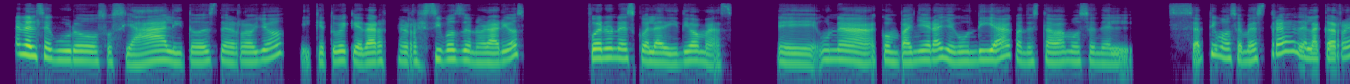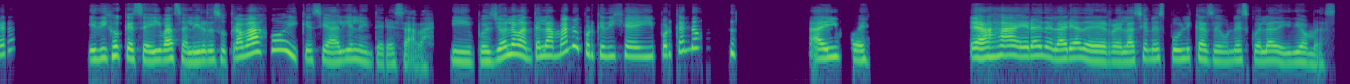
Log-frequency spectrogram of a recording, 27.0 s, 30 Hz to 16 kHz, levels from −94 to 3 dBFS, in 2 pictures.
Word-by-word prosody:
en 295 -1 0
el 255 -3 +8
seguro 185 -5 -1
social 165 +2 0
y 155 - -5
todo 160 +1 -3
este 170 -1 -3
rollo 165 - -2 0.2
y - - -13
que 160 - -8
tuve 175 +3 -1
que 165 -3 -1
dar, 165 +3 +2
eh, 165 - -3
recibos 195 +4 -3
de 185 - 0
honorarios. 160 - -1 0.7
Fue 210 - +4
en 215 - +1
una 215 -1 +1
escuela 175 -5 -1
de 155 - -1
idiomas, 165 0 -3 0.5
eh, 150 -3 -3
una 180 -5 +1
compañera 175 +3 -1
llegó 170 -5 -2
un 170 0 -6
día 190 +7 +1
cuando 165 -4 -5
estábamos 165 +1 -4
en 155 -1 -6
el 145 -1 -6 0.4
séptimo 240 -8 -4
semestre 210 - -2
de 320 - -2
la - - +1
carrera 270 - -1 0.7
y 190 - +1
dijo: 215 +5 +2
"Que 215 -4 +3
se 190 -3 0
iba 190 +2 +5
a 205 - +4
salir 175 -3 0
de 180 - -1
su 185 -1 -4
trabajo 330 - +5
y 295 -8 +2
que 190 - -5
si 190 -1 -4
a 160 - +1
alguien 190 +4 -1
le 185 - -3
interesaba", 150 -2 -8 0.2
y 170 -2 -3
pues 170 +1 -2
yo 215 +4 +4
levanté 255 -5 +4
la 255 +1 +4
mano 340 - +4
porque 265 -3 -1
dije: 245 0 0
"¿Y 235 +1 -4
por 260 +2 -2
qué 345 - 0
no? 440 +3 +2 1.1
Ahí 210 +3 +4
fue. 185 -2 0 1.0
Eh, 225 - +7
ajá, 250 +3 +7
era 245 +1 +3
en 255 - +1
el 215 -4 +1
área 215 +2 +4
de 175 -5 +2
relaciones 175 +5 -2
públicas 200 -1 -1
de 175 -1 -3
una 170 +2 -5
escuela 180 -1 -2
de 165 - -2
idiomas. 155 -3 -5
185 Hz, 185 wpm, -22 LUFS, 165-220 Hz, 1.1 s, el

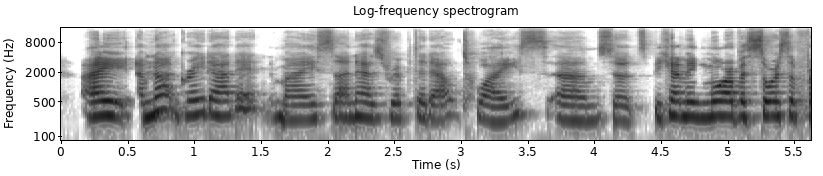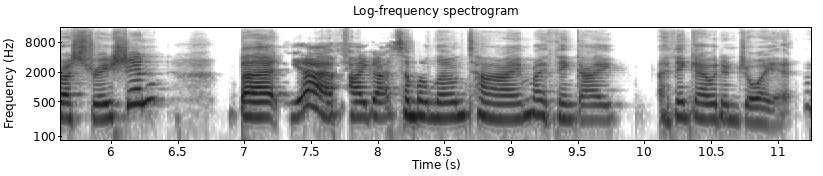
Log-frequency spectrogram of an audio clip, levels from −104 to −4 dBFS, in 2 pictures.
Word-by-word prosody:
I 255 0 +4
I'm 240 - +1
not 320 -1 +2
great 275 +2 -2
at 255 -2 -1
it. 360 +1 -4
My 215 -2 -4
son 235 +1 -5
has 235 -1 -2
ripped 230 +2 -6
it 230 - -5
out 260 +5 -6
twice, 245 +6 -6
um, 210 -1 -4
so 220 -2 -6
it's 390 - -13
becoming 250 -7 0
more 255 +1 +5
of 255 - +1
a 250 - +4
source 255 +1 +2
of 260 - -1
frustration, 235 - +2 0.8
but 250 -1 +7
yeah, 365 +3 +6
if - - -7
I 250 0 +3
got 245 -2 -1
some 265 -1 +3
alone 245 +1 0
time, 240 -1 -1
I 270 - 0
think 230 -3 -6
I 215 0 -4 0.3
I - - -5
think 245 +2 -2
I 230 -1 0
would 230 +1 -2
enjoy 210 -4 -2
it. - - -9
245 Hz, 215 wpm, -22 LUFS, 225-260 Hz, 0.8 s, but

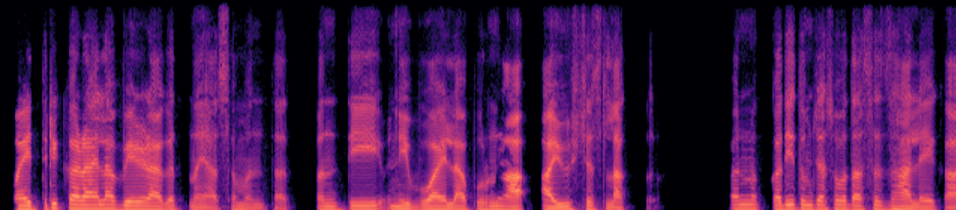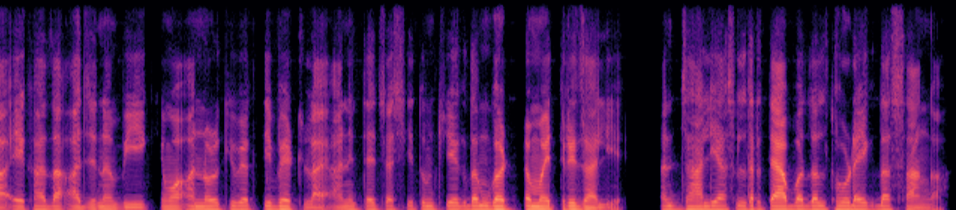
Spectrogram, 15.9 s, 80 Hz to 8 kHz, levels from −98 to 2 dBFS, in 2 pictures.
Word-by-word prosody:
मैत्री 140 +5 +3
करायला 155 -1 +5
वेळ 140 0 +4
लागत 120 -2 +2
नाही, 115 -2 -2
असं 105 +3 -6
म्हणतात, 100 -3 -7 0.2
पण 120 0 -2
ती 130 +1 +1
निभवायला 115 0 +3
पूर्ण 130 +1 -2
आ 120 - +9 0.2
आयुष्यच 120 +3 +2
लागतं. 100 -4 -3 0.7
पण 155 +1 -1
कधी 150 +2 +2
तुमच्यासोबत 150 0 -1
असं 135 +2 -1
झालंय 120 -4 +1
का? 105 -1 -1
एखादा 120 0 -1
अजनबी 110 -1 -2
किंवा 115 0 -1
अनोळखी 125 +1 0
व्यक्ती 125 0 -3
भेटलाय 110 -3 -1
आणि 110 +2 -4
त्याच्याशी 125 +1 -5
तुमची 125 0 -4
एकदम 130 +1 0
घट्ट 125 +2 +1
मैत्री 120 0 +3
झाली 105 -3 0
आहे? - - -11 0.3
आणि 130 +1 -4
झाली 125 +1 +1
असेल 135 0 -3
तर 135 0 -2
त्याबद्दल 130 +1 +3
थोडं 135 -1 +1
एकदा 130 0 -2
सांगा. 110 -5 -4
125 Hz, 160 wpm, -27 LUFS, 115-130 Hz, 0.7 s, आ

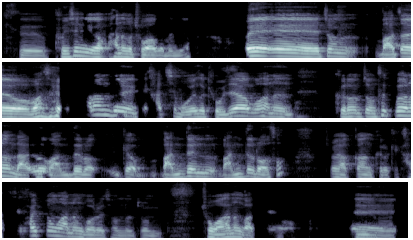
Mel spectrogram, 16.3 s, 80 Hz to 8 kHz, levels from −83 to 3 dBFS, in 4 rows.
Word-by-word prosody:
그 95 -2 -6
분식류 130 -2 0
하는 130 0 -2
거 120 - 0
좋아하거든요. 95 -3 -1 0.6
예예 150 -7 +7
좀 145 -3 -5 0.2
맞아요, 120 +1 +5
맞아요. 130 +4 +3 0.3
사람들 200 -4 -1
이제 - - -9 0.2
같이 160 -4 -10
모여서 125 +3 -2
교제하고 155 +7 +2
하는 130 -6 -4 0.4
그런 140 0 -3
좀 140 -2 -3
특별한 180 -1 0
날로 125 -1 0
만들어 110 +3 -4 0.2
그러니까 - - -4 0.2
만든 135 +4 -3
만들어서 120 -2 -4 0.4
좀 - - -7
약간 110 -3 -7
그렇게 100 0 -14
같이 - - -20 0.2
활동하는 175 -8 -4
거를 105 -3 -6
저는 95 -2 -16
좀 90 -3 -15 0.4
좋아하는 125 +1 -1
것 - - -3
같아요. 485 +4 -23 0.7
네. 100 -5 -7
130 Hz, 310 characters per minute, -22 LUFS, 110-155 Hz, 0.7 s, 예예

